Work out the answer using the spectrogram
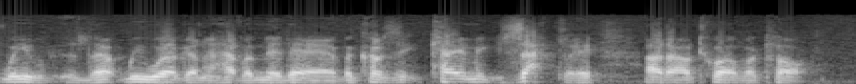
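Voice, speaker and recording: A man with an English accent speaks at a moderate pace. Noticeable background noise runs underneath. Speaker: pilot. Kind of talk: interview testimony. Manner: halting.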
